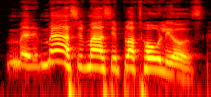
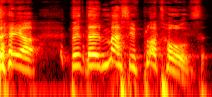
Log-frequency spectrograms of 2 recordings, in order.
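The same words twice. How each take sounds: First: Slow mock-Italian with an invented "holios" ending; overdone fake Italian, stretching "holios"; exaggerated Italian accent. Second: Put-on Italian accent. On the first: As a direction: Italianise "holios" for comic effect. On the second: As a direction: complain in hammed-up Italian, half laughing. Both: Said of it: "Well, in Italian accent".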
